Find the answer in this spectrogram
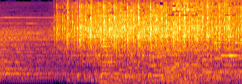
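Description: A sewing machine running fast, starting about half a second in, over background music.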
